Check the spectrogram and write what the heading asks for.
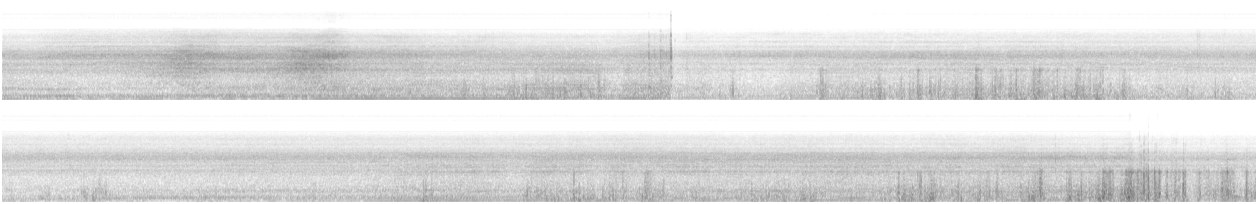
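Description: Wind rushing over the microphone together with the running engine and tyre noise of a large touring scooter under way. A louder stretch comes a few seconds in, and wind buffets the microphone in gusts near the end.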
